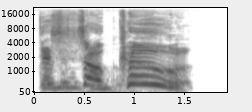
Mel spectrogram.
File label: man yells this is so cool; stormwaveaudio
